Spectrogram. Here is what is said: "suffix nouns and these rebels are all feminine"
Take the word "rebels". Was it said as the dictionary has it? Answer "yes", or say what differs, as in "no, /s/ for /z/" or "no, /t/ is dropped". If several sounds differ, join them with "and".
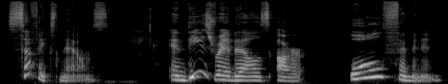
yes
